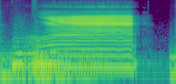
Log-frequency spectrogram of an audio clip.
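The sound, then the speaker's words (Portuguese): A voice imitates a creaking bed, saying "Nhá" in one drawn-out, nasal, tonal creak lasting just over a second, loud, followed by a brief pause and another short vocal sound. “A cama fazia Nhá!”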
